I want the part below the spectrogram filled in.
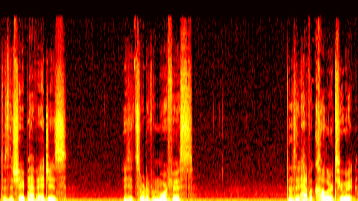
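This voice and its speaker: A man with a low voice leads a guided meditation, giving gentle, calm instructions and leaving long pauses between phrases.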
